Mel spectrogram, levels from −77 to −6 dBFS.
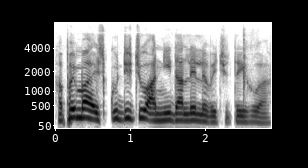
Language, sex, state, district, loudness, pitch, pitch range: Wancho, male, Arunachal Pradesh, Longding, -14 LUFS, 150 Hz, 120-180 Hz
